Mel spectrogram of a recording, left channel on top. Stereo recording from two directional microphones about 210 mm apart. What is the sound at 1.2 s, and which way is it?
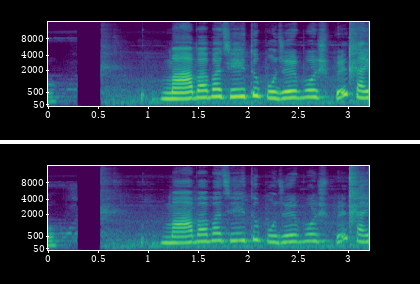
Speech, 20° left (ahead or behind).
